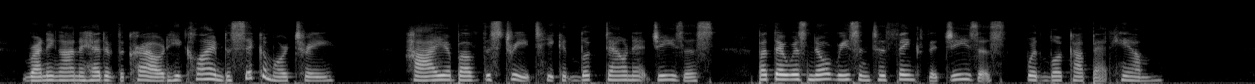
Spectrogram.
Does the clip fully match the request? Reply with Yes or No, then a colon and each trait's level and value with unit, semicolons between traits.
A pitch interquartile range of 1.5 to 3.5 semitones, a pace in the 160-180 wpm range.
Yes: narrow, 2.6 semitones; average, 165 wpm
